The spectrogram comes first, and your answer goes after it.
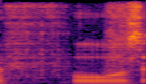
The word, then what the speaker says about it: Fourze: wave with um in number two it's uh fours and uh that's how you pronounce the name this picture of them at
